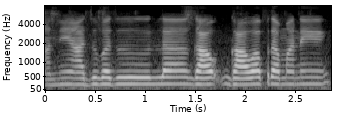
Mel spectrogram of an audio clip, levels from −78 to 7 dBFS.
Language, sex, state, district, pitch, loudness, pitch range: Marathi, female, Maharashtra, Mumbai Suburban, 230 Hz, -18 LUFS, 225-235 Hz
